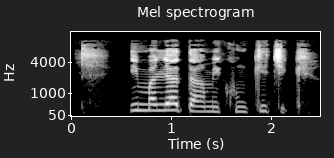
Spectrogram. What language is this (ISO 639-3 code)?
qxu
